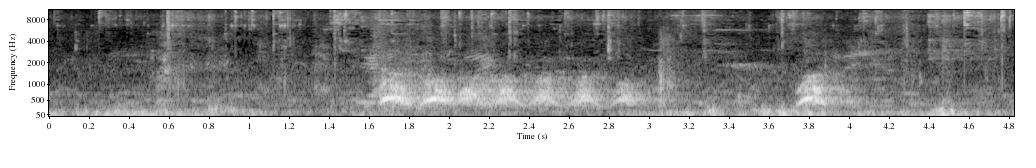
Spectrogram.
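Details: Dog at a dog park threatening to attack the person filming: a quick run of about six sharp, harmonic barks, then a pause and two more barks, with background chatter and outdoor noise.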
